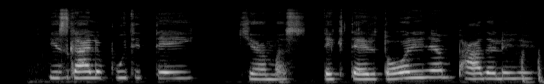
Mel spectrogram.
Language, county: Lithuanian, Vilnius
